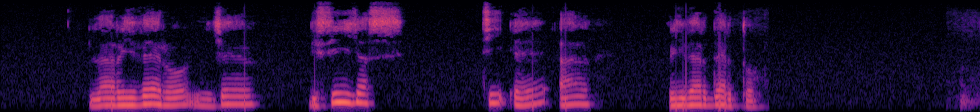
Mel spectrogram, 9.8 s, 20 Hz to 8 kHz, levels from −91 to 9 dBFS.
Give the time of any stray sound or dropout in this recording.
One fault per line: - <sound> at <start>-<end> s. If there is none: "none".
none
